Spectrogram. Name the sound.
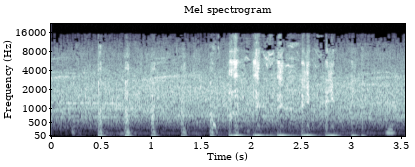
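applause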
